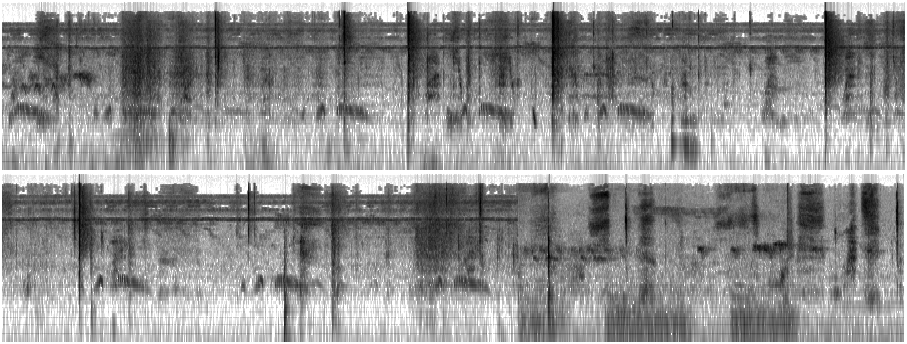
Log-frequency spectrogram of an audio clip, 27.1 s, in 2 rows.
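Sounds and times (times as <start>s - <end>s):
short low bird calls: 2.5s - 11.0s, 20.0s - 27.0s.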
